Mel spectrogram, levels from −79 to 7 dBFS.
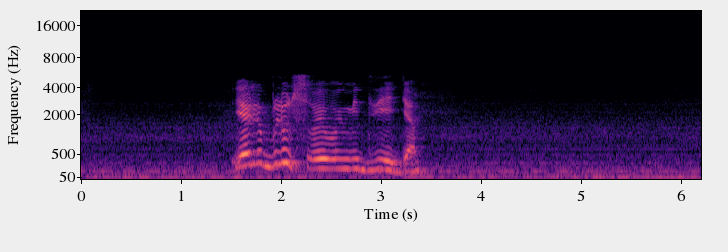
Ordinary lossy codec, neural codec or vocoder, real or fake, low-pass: none; none; real; 5.4 kHz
